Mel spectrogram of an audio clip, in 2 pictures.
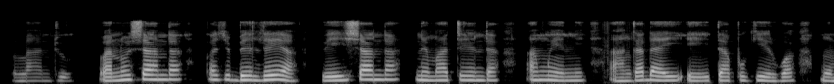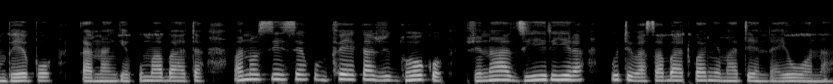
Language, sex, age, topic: Ndau, female, 18-24, health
